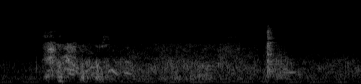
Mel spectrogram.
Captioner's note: laughing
